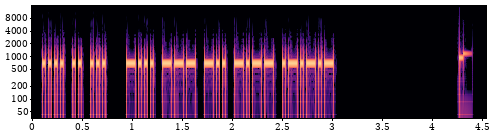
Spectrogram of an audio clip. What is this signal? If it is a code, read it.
Morse code, heard as a keyed tone, about 40 wpm, 700 Hz. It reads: HIS BODY.
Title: A Sound Of Thunder 40wpm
